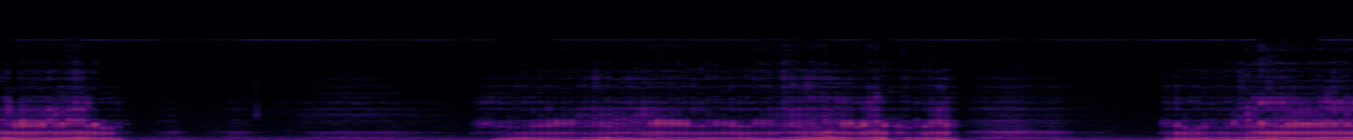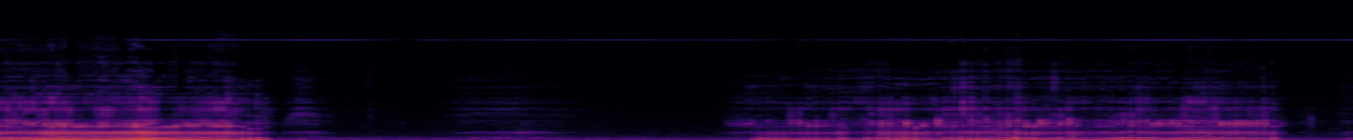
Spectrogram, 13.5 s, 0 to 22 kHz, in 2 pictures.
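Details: Real snoring from a 200 lb St. Bernard dog: loud, rough, rattling snores with quiet gaps, about four in the clip.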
